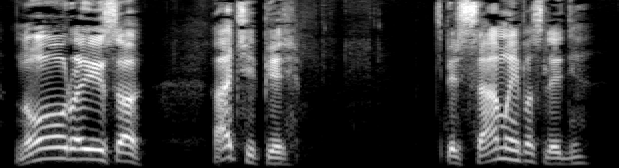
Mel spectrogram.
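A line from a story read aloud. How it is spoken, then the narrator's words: Loud. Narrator (Russian): Он сказал громко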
